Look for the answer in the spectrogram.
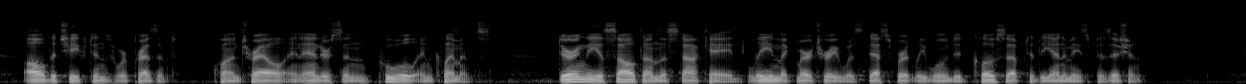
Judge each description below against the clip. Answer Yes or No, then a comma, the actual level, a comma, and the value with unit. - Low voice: Yes, very low, 90 Hz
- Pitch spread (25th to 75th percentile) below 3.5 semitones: No, average, 3.8 semitones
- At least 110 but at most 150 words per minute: Yes, slow, 135 wpm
